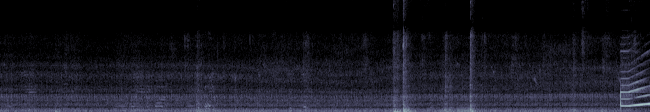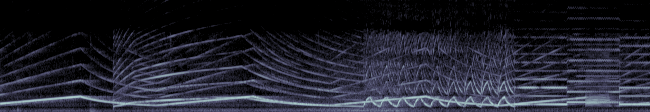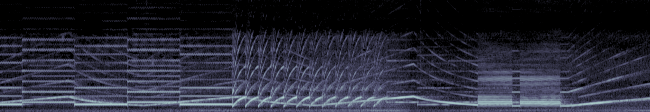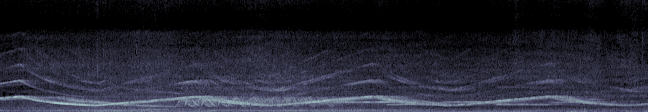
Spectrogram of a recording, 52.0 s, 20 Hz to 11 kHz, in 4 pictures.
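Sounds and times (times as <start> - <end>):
fire engine rumble: 0.0 - 51.9
electronic siren wailing and yelping: 12.4 - 51.9.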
